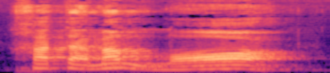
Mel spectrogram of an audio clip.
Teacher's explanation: لام سے پہلے زبر ہے، اللہ کے لام کو ہم موٹا پڑھیں گے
